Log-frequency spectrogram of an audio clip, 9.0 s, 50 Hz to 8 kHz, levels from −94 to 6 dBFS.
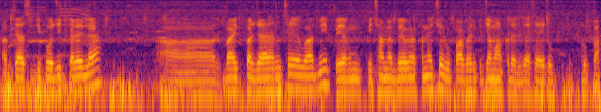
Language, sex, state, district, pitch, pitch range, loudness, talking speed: Maithili, male, Bihar, Begusarai, 115 Hz, 110-125 Hz, -17 LUFS, 190 wpm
